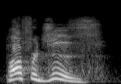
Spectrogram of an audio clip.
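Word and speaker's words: poffertjes: Poffridges, not G's.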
